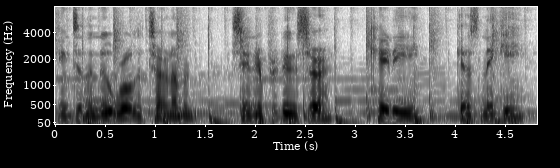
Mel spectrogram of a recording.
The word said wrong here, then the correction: Kesniski: Oh, I'm sorry, Kesniski.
